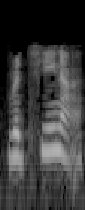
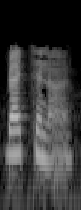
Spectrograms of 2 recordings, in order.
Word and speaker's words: retina: 那这个字非常非常非常多人念 retina，可能是因为看到它的字就会很想要这样发音，可是这个字正确的念法是 retina， retina，现在要开口跟着念 retina，因为它的重音是在前面一发 a 的音。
